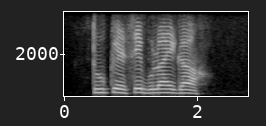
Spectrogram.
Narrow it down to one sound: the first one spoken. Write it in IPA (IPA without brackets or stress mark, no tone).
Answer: t̪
